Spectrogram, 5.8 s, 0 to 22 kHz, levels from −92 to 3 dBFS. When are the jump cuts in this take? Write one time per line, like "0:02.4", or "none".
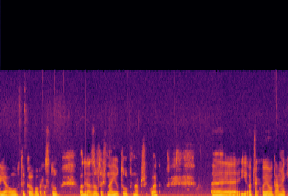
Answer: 0:02.0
